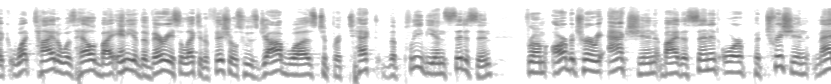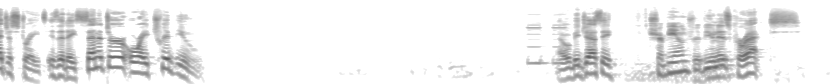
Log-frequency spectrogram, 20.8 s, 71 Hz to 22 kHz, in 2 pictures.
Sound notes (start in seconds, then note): 14.9 players whispering; 17.0 buzzer beeping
